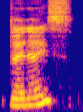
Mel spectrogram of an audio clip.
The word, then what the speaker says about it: Dionys: Is it Dionyse or is it a different pronunciation? I mean, Dionyse is how you say it, but it's Dionys because I'm Hispanic. Okay, Dionys. Oh, D, like a D-E.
